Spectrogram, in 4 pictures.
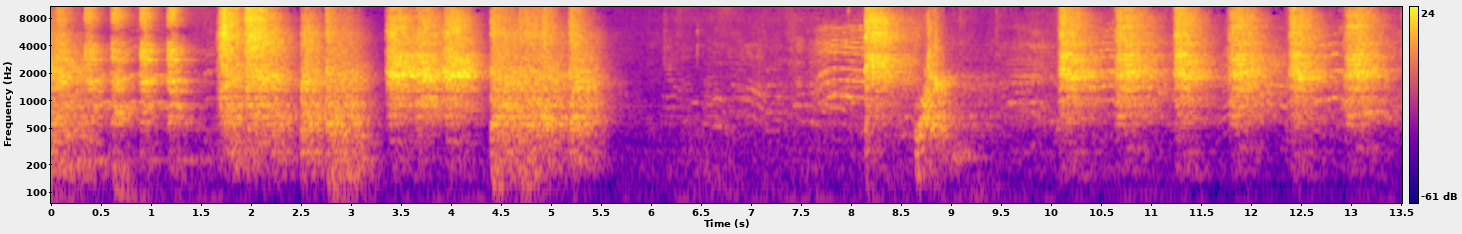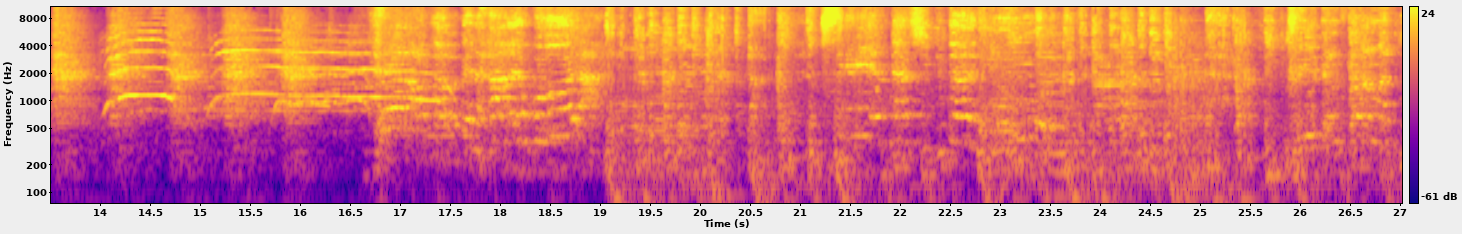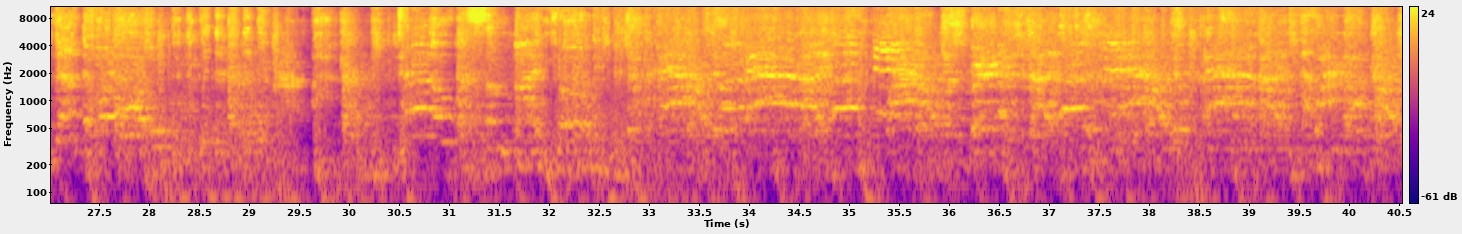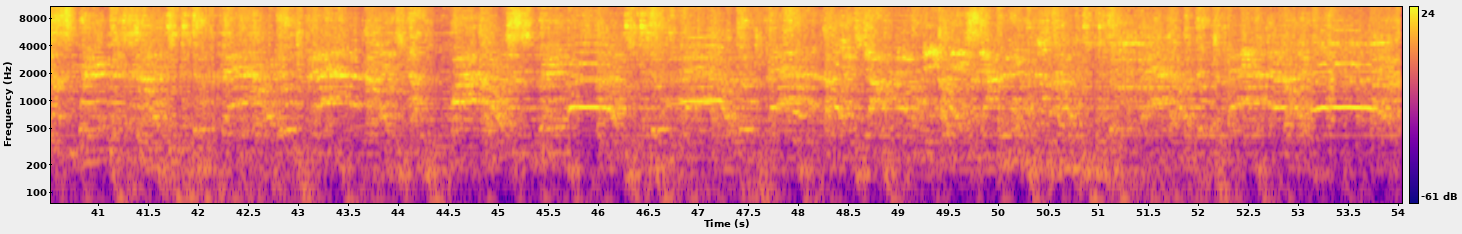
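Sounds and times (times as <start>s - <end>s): electronic dance music: 0.0s - 5.8s, 10.0s - 54.0s
crowd shouting and cheering: 7.5s - 54.0s.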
